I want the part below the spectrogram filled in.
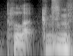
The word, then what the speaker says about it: plucked: How old were you when you were first pullocked? – Here I'm coming at you. I was pullocking you. Pullocking you. I'm going to pullock you. – No, that was me mispronouncing plucked.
